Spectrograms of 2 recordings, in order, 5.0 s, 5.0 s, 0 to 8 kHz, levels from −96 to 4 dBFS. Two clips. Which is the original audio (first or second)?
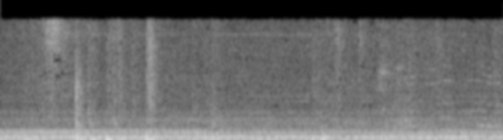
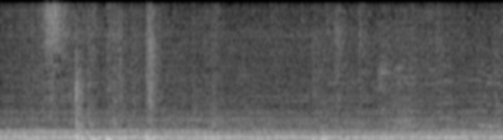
first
